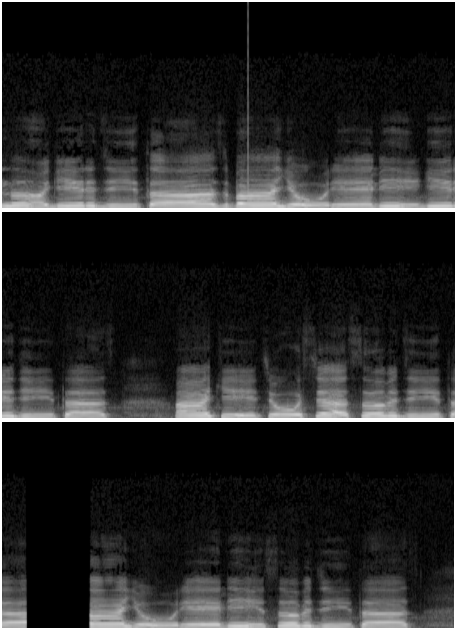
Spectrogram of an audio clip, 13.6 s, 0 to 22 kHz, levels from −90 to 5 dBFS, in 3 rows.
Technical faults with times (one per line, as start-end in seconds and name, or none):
2.47 block of digital silence
9.31-9.95 audio dropout to silence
